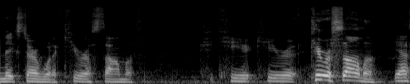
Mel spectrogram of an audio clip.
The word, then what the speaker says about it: Kurosawa: Kurosawa.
